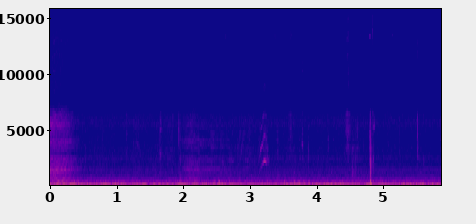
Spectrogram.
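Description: Steady low rumble inside a Seibu 2000 series electric train car, with scattered light clicks and ticks and a short rising squeak about three seconds in.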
